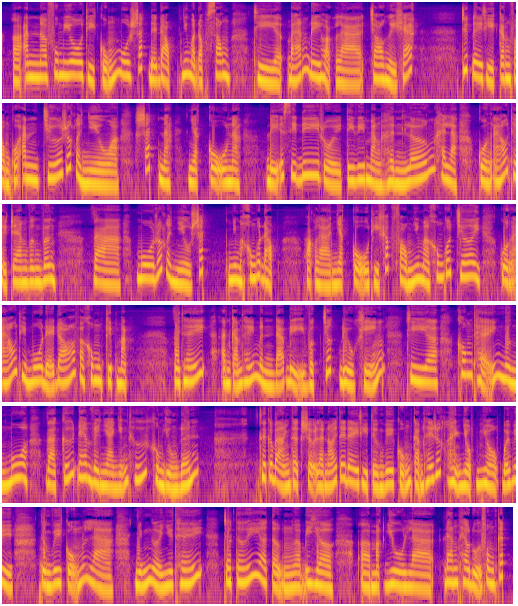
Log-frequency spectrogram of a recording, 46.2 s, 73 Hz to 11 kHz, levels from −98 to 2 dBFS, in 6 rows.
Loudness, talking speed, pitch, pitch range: -14 LUFS, 200 wpm, 210 Hz, 185-240 Hz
